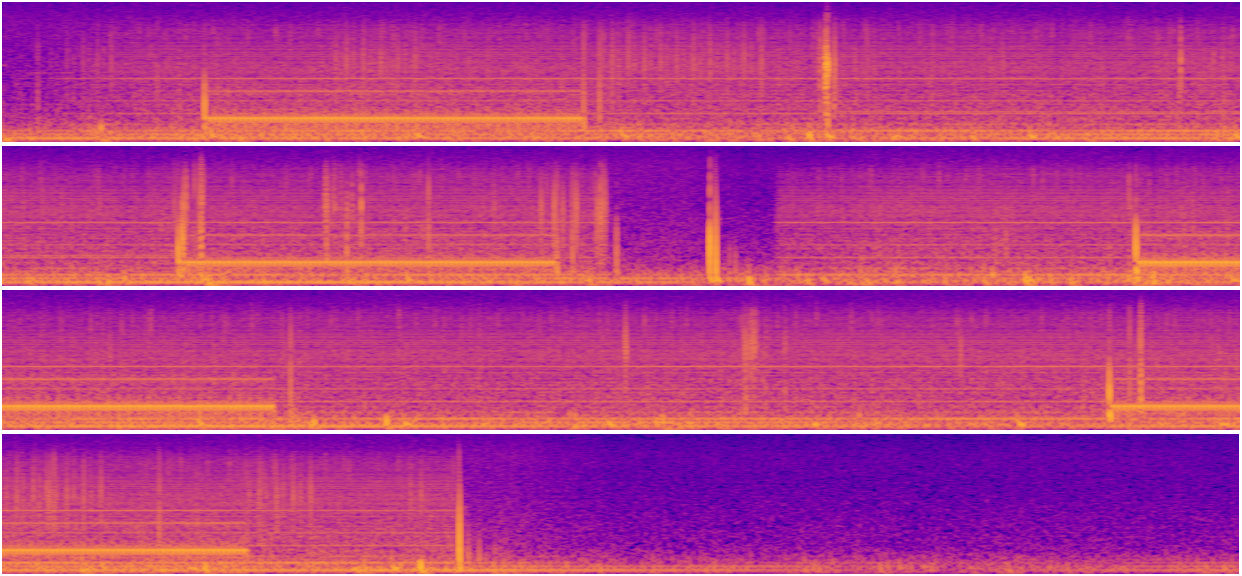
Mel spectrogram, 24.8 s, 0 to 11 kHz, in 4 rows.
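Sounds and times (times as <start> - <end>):
faint telephone line crackle: 0.0 - 21.3
constant telephone line hum: 0.0 - 23.4
telephone ringing tones from cross-ringing interference on a telephone line: 1.0 - 3.0, 7.1 - 9.0, 11.9 - 13.8, 17.9 - 19.9.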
